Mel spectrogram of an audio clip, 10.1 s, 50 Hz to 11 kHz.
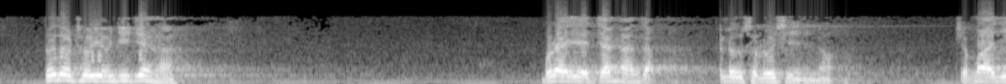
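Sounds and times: low electrical hum: 0:00.0 - 0:10.0.

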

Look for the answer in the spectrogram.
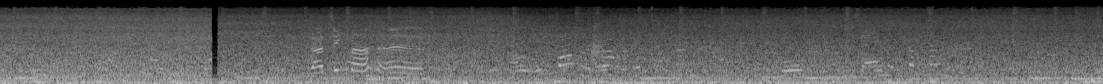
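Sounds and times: waterfall roaring: 0:00.0 - 0:11.0.

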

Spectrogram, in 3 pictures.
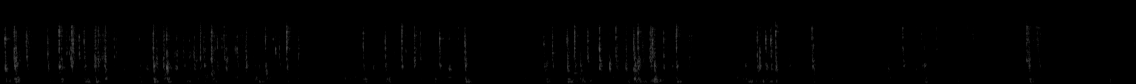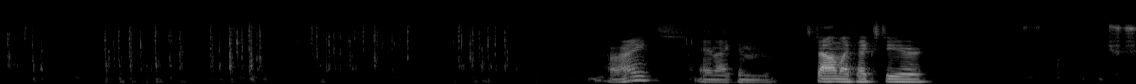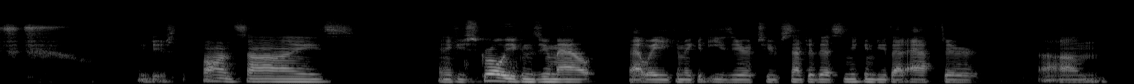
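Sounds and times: faint keyboard typing: 0:00.0 - 0:04.8, 0:05.4 - 0:10.6, 0:11.3 - 0:17.4, 0:18.1 - 0:18.5.

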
